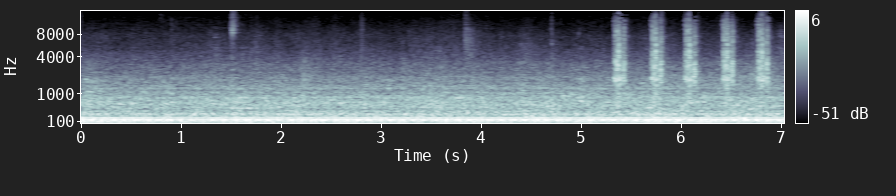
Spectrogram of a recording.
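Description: Steady low mechanical hum, with a few sharp clicks and a quick run of about six clicks in a second and a half near the end.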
